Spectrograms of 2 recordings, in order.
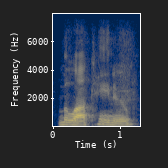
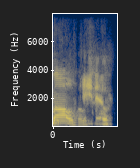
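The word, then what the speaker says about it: מלכנו: Baruch Eloheinu, Baruch Adonenu, Baruch Malakenu, Baruch Malkenu. Yeah, if you want to do it right. Malkenu, right? It's a short vowel, so it ends the syllable.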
